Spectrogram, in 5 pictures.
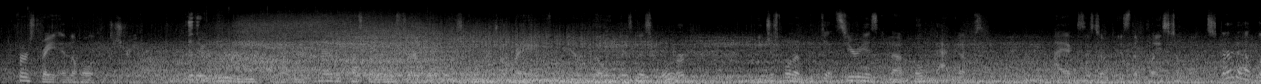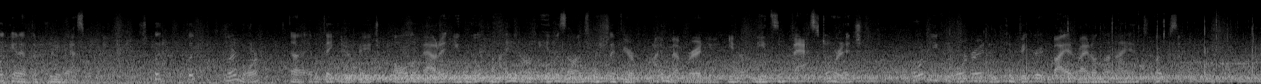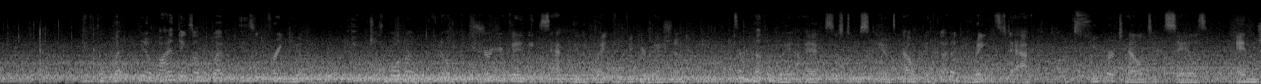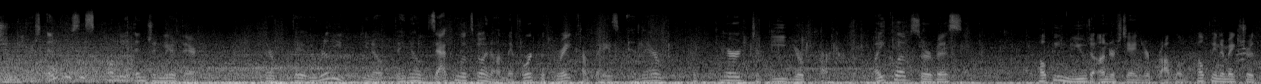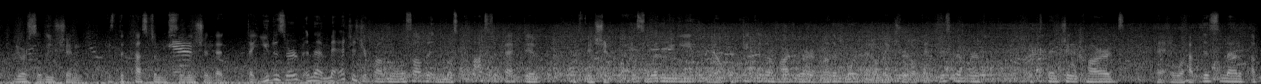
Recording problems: train or aircraft noise; very loud; throughout; 3 dB above the speech
crowd noise; noticeable; throughout; 15 dB below the speech

